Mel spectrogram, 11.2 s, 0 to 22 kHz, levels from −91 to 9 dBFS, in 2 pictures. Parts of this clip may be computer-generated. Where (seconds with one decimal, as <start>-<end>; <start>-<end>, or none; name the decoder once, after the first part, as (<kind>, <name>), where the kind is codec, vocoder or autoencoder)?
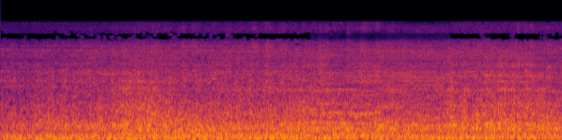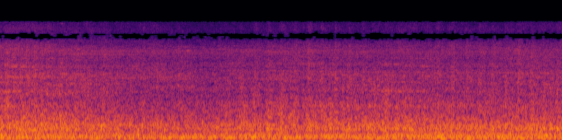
3.1-4.5 (codec, SNAC)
